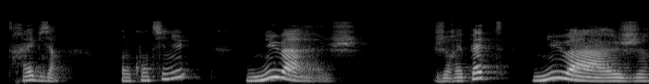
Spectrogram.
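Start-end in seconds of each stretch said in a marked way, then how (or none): 2.5-3.8 Nuage drawn out with emphasis; emphatic dictation. Shown as a demonstration. Teacher has pupil listen for syllable, Nuage emphatic and stretched. 5.3-6.4 nuage loud and drawn out; emphatic dictation. Shown as a demonstration. Teacher repeats for the pupil, nuage loud and stretched.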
